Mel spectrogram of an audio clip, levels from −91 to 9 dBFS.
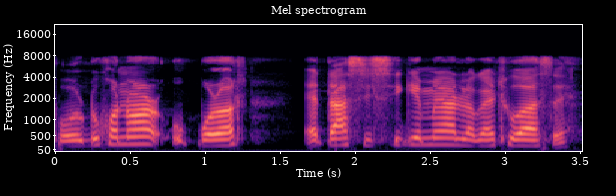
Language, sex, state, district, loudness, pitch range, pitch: Assamese, male, Assam, Sonitpur, -18 LUFS, 185-215 Hz, 190 Hz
